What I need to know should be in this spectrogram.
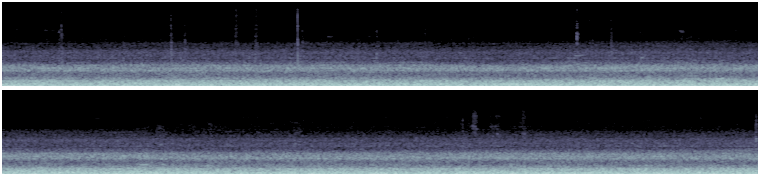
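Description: A jet engine roars loudly and steadily, heard from inside the cabin.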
